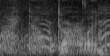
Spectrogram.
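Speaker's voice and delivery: whispered comfort; comforting a scared puppy; soft whisper. Real, not acted. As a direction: hush him tenderly.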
